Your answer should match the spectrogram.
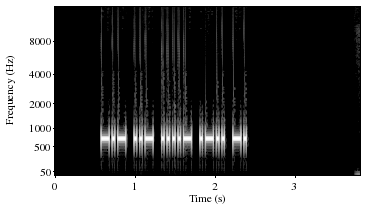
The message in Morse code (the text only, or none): KU4LN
